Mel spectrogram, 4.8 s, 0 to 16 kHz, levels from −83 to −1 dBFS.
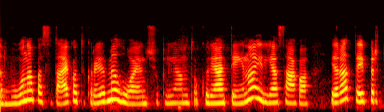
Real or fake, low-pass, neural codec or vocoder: real; 7.2 kHz; none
